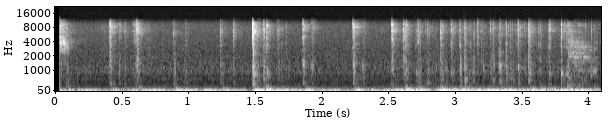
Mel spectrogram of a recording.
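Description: Typing on a computer keyboard: a quick, irregular run of about sixteen key clicks.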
